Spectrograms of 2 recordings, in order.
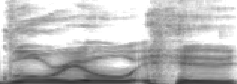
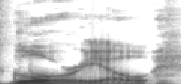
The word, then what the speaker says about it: Glorio: like Thanks Glo which he's been constantly mispronouncing Gloria's name through this whole time and gloral once again as he's done the entire of the series it's glorio and he even Smiles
